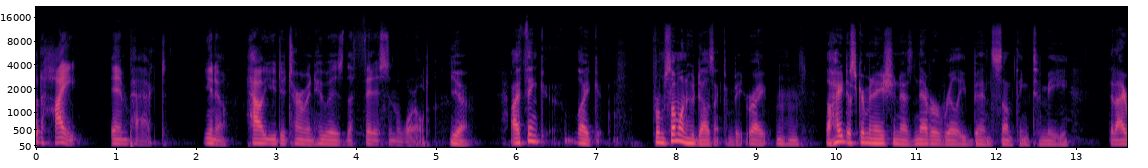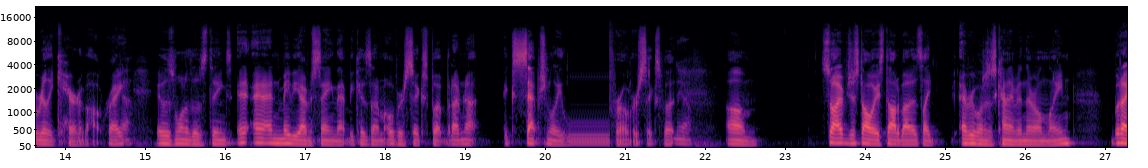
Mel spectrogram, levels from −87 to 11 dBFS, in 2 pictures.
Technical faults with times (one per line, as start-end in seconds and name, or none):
20.32-20.80 system hang loop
